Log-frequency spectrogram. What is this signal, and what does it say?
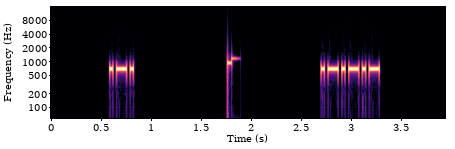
Morse code, heard as a keyed tone, about 36 wpm, 700 Hz. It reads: R .
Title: Single Character (Letter:Number:Punctuation:Prosign) Alt 35wpm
